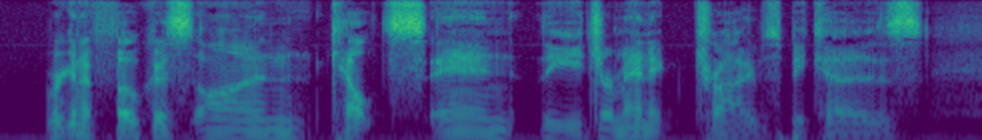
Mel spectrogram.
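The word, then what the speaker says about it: Celts: But the original word was a hard C.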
